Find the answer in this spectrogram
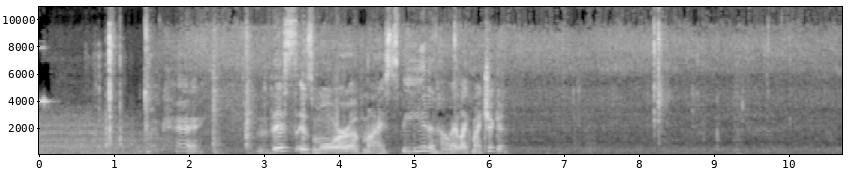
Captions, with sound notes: Okay, this is more of my speed and how I like my chicken. (chicken sizzling)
